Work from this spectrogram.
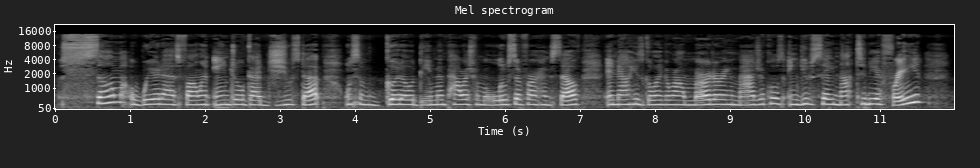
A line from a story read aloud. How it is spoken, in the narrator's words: Declan snorts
